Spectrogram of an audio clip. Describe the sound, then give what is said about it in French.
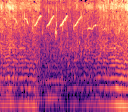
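A flying insect buzzes steadily, a continuous droning hum that swells slightly near the end, with a few faint high chirps in the background and no voices. “Mais on dirait qu'il y a un bourdonnement vous entendez”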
